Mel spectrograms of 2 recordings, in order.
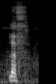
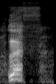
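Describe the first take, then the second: First: It is said in a calm, conversational tone. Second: It is said sharply with urgency.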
